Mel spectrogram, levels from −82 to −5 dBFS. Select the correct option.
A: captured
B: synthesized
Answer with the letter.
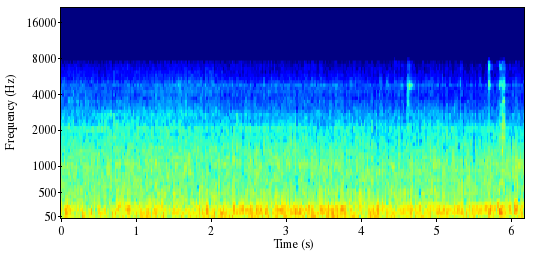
B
